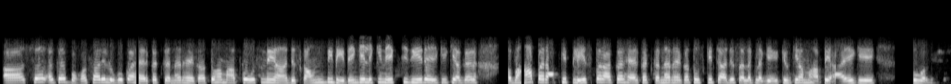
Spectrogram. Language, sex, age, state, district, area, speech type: Hindi, female, 30-45, Madhya Pradesh, Betul, urban, conversation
